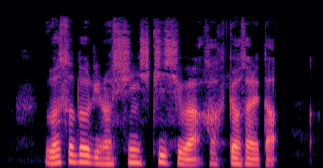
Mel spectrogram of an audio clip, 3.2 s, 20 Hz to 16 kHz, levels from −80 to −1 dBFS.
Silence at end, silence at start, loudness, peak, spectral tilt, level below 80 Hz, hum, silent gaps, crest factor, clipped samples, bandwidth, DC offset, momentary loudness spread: 0.5 s; 0.45 s; -24 LUFS; -6 dBFS; -5 dB/octave; -64 dBFS; none; none; 20 dB; under 0.1%; 11.5 kHz; under 0.1%; 5 LU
